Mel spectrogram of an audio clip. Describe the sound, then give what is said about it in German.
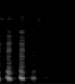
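Quiet drinking: four soft gulping swallows in a quick, even rhythm, followed by a few faint wet mouth clicks as it tapers off. No talking. “Ich kann auch leise trinken.”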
